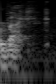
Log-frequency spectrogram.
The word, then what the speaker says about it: Habakkuk: Habakkuk. Sometimes pronounced Habakkuk, but I prefer Habakkuk.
